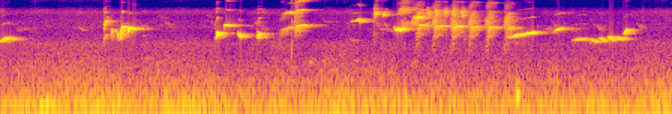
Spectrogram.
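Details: White-rumped shama, a keen singer, delivering mixed whistles and sharp high chips, a busy rattling passage in the middle, then falling whistled notes to close.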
